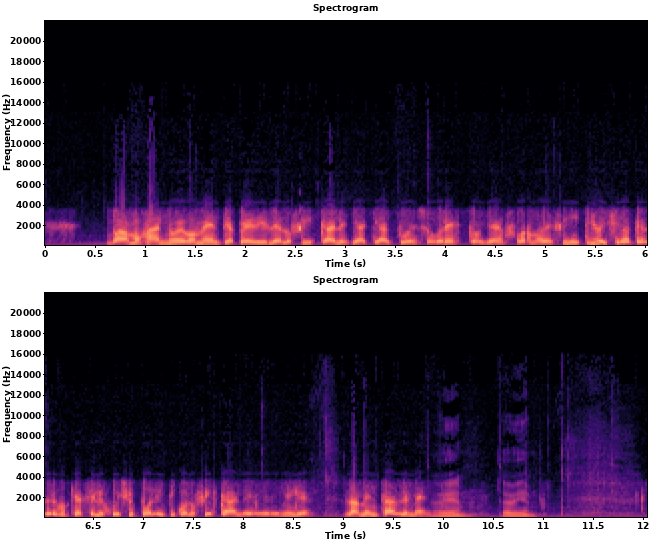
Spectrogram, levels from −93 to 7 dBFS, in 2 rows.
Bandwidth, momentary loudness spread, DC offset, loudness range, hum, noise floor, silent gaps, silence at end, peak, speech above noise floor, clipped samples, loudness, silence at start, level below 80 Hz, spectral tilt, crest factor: 6.6 kHz; 11 LU; under 0.1%; 4 LU; none; -47 dBFS; none; 1.1 s; 0 dBFS; 29 dB; under 0.1%; -19 LUFS; 0.15 s; -52 dBFS; -7.5 dB/octave; 18 dB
